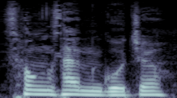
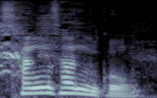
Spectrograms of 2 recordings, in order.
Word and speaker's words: 상산고: 성산고죠? 성산고 그리고 고려대 영문과 졸업했고요. 성산고라고. 성산고. 상산고. 맞았어요. 성산. 아, 상산이다. 상산.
